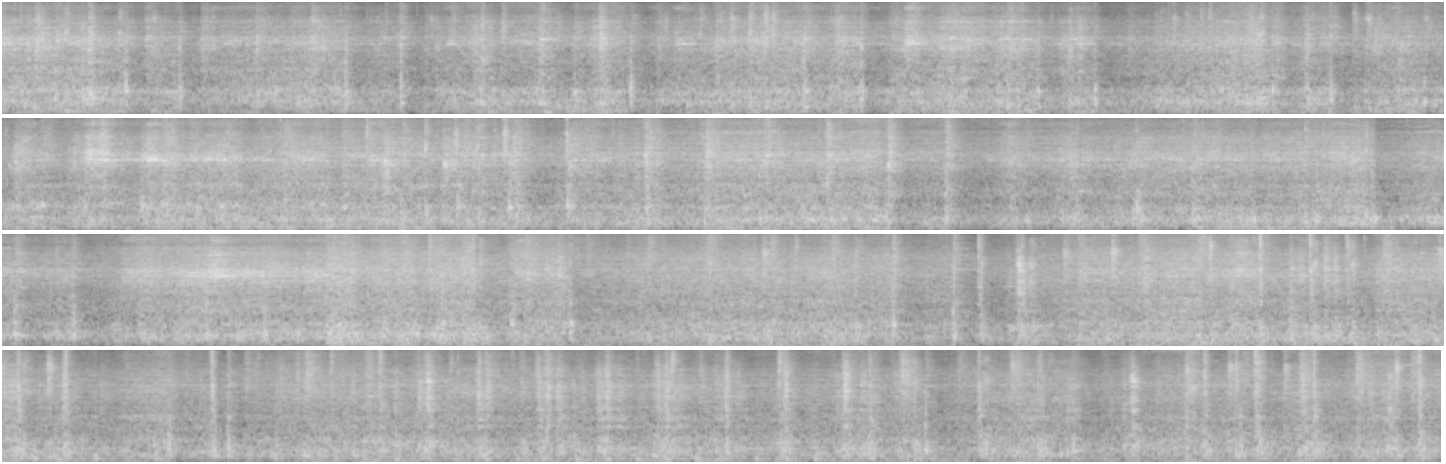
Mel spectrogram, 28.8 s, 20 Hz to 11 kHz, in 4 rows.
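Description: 2 ft narrow-gauge railway carriage running along the track: a steady rumble of wheels on rails with frequent clickety-clack clicks.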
